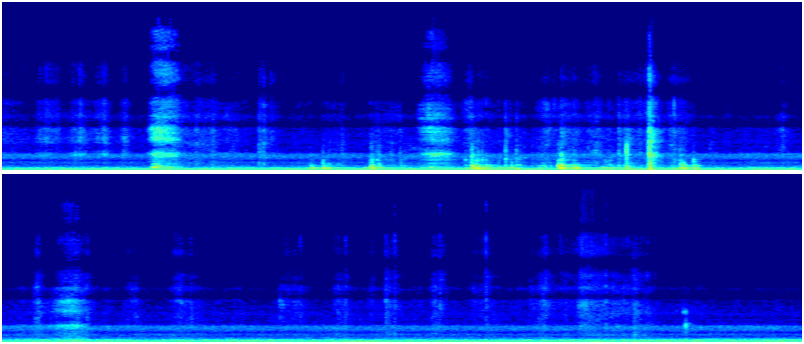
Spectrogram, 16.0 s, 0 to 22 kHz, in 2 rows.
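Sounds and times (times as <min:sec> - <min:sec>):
person sniffling: 0:01.4 - 0:01.9
rustling: 0:09.2 - 0:14.7.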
